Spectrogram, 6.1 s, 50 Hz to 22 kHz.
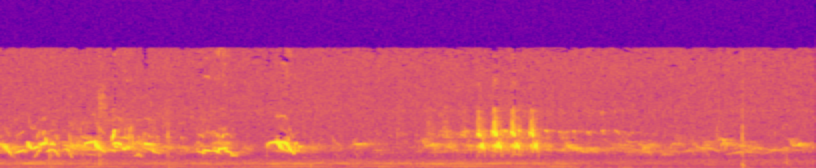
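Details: American robin singing near dusk on 6 April 2024, perched atop a pile of railroad ties beside a railway in Shiloh, Illinois: sharp, high chirps in quick bursts, then a rapid stuttering series of notes, over a faint low hum.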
